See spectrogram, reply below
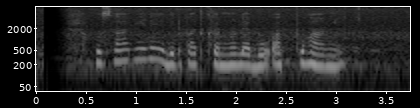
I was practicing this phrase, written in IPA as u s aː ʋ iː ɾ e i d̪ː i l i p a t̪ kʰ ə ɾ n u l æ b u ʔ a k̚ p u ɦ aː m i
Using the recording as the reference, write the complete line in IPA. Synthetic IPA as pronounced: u s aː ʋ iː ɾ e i d̪ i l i p a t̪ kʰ ə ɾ n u l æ b u ʔ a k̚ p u ɦ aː m i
